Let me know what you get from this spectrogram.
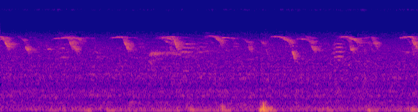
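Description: Small birds chirping continuously in the background, quick falling chirps about two or three a second. A single low knock about two and a half seconds in.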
